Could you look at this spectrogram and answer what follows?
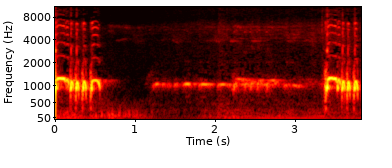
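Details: Zebra dove of the local Javanese type singing steadily, played to coax lazy doves into song. A loud, quickly pulsing coo burst opens the clip, then a soft, level trilled coo, then another loud burst at the end.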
